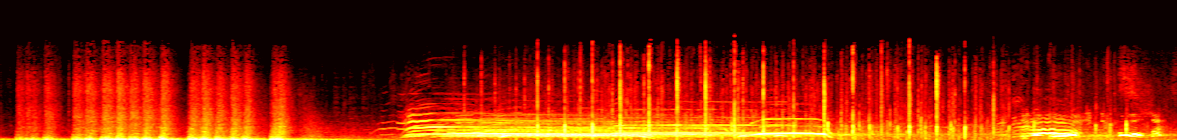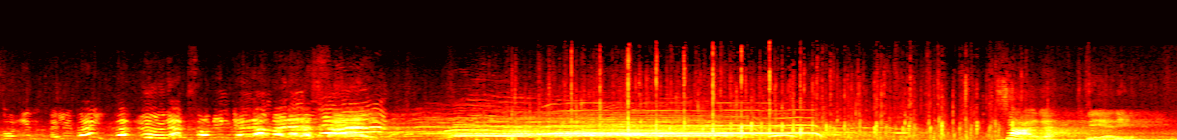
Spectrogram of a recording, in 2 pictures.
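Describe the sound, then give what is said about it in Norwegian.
Crowd cheering, roaring and clapping at a protest rally against hospital budget cuts, with a brief burst of noisy crowd sound at the start followed by a long stretch of loud amplified speech and sustained crowd noise. “Det brøles og klappes etter ethvert poeng en taler kommer med.”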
